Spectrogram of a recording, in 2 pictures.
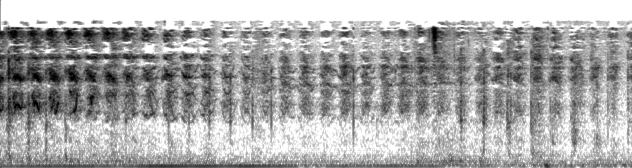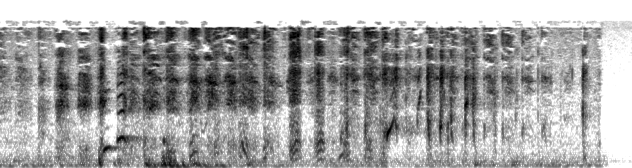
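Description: Laughter in a fast, even run of ha-ha pulses, high-pitched at the start, easing off in the middle and rising again in the second half.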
